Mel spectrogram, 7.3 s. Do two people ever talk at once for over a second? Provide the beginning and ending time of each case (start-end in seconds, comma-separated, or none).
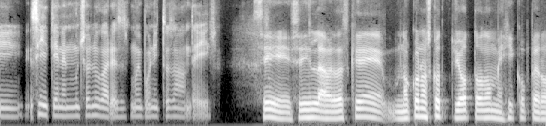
none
